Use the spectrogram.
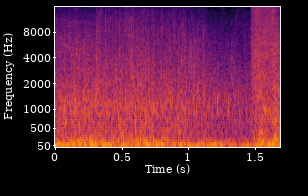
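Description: A Confringo fire spell in Hogwarts Legacy bursts in a dense, noisy explosion that holds for over a second, then drops away briefly before more blast noise returns, with no talking.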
